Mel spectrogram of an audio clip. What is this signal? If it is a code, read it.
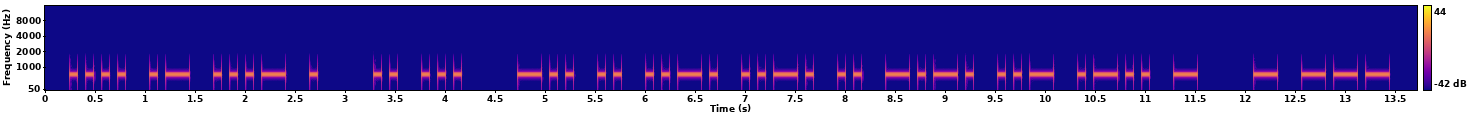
Morse code, heard as a keyed tone, about 15 wpm, 700 Hz. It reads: HAVE IS DIFFICULT TO
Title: Sentences from Top 1500 Words 15wpm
